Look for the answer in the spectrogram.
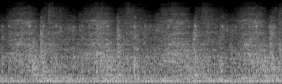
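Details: Walker Turner drill press running: even motor hum with a smooth, unchanging pitch and no knocking or grinding; it does pretty good and runs fine.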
